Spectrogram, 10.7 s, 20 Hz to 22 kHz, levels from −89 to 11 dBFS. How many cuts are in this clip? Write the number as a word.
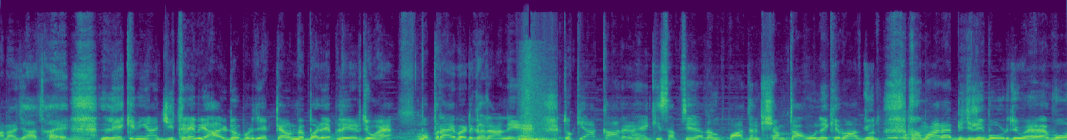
zero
